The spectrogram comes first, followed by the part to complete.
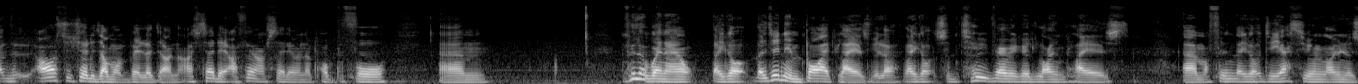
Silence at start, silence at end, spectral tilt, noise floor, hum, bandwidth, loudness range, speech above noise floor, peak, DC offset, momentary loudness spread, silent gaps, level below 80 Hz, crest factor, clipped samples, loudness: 0 s; 0 s; -6.5 dB/octave; -48 dBFS; none; 16.5 kHz; 7 LU; 30 dB; 0 dBFS; under 0.1%; 14 LU; none; -54 dBFS; 18 dB; under 0.1%; -18 LUFS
